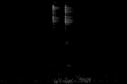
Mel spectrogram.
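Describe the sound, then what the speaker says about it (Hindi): A computer mouse clicks on a continue button, a crisp double click close to the mic, quick and alone in a quiet room. "let's select this page view goal and click on continue"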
